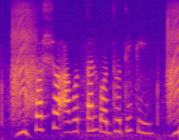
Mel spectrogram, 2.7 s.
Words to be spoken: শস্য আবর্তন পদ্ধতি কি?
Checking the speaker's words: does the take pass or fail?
pass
